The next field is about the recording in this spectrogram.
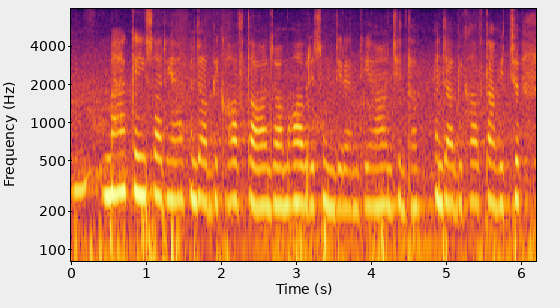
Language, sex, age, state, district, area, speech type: Punjabi, female, 18-30, Punjab, Gurdaspur, rural, spontaneous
